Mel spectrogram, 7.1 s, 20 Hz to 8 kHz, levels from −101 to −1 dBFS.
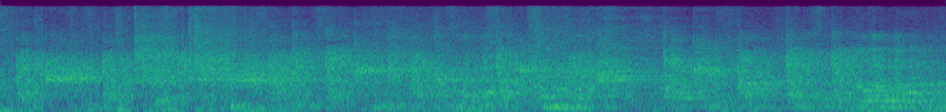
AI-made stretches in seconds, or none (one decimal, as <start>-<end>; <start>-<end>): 4.5-5.3

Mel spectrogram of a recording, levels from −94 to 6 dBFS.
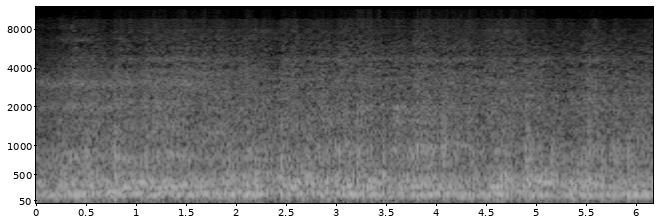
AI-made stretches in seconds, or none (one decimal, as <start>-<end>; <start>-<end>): none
